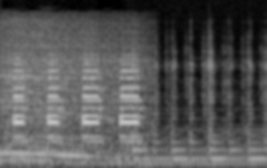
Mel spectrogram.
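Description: A car horn giving four short, quick beeps in the first second, about four a second, over background music.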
